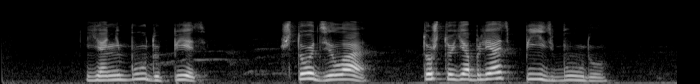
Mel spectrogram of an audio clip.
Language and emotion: Russian, angry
